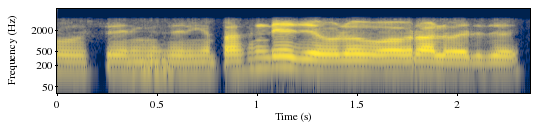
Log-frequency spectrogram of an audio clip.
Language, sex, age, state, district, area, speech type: Tamil, male, 18-30, Tamil Nadu, Tiruvarur, urban, conversation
